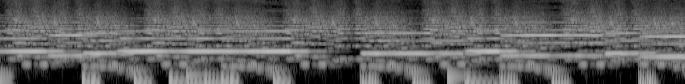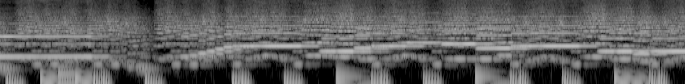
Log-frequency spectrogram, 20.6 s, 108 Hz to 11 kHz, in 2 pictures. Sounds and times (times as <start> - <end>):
Music: 0.0 - 20.5.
